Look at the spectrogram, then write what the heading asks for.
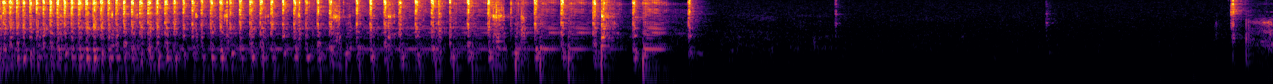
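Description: A prize wheel spins with rapid, loud ticking that gradually slows and spaces out until it stops after about three seconds, followed by a few faint clicks in near silence.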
